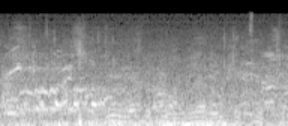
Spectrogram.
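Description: Players' shouted calls on a football pitch, with one kick of the ball about two-thirds of a second in.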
